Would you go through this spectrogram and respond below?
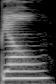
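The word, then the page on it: biao: tone 2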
